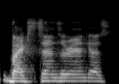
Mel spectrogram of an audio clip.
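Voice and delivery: normal talking voice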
